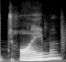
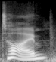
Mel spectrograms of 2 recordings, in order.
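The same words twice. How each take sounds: First: TOIM with a Devonian wide "oy" vowel; Devon accent. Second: Said in the usual way. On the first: Shown as a demonstration. Teacher showing learners the Devon vowel, Devon accent. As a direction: say "toim" as Devon speakers say time. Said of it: "with a wider vowel". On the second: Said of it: "might come closer to toim".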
